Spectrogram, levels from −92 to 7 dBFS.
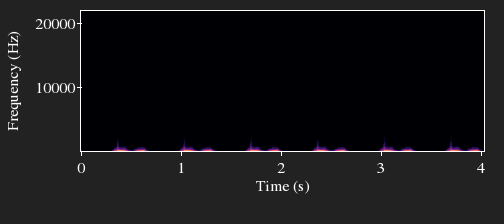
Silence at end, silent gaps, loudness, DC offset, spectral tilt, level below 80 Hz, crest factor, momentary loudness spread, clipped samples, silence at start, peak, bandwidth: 0.05 s; 0.68-0.97 s, 1.35-1.63 s, 2.01-2.30 s, 2.67-2.97 s, 3.35-3.64 s; -30 LUFS; 0.5%; -15 dB/octave; -24 dBFS; 16 dB; 8 LU; under 0.1%; 0.35 s; -8 dBFS; 0.5 kHz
